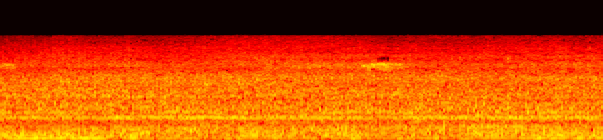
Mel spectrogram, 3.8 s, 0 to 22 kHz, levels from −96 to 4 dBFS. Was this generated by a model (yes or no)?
yes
